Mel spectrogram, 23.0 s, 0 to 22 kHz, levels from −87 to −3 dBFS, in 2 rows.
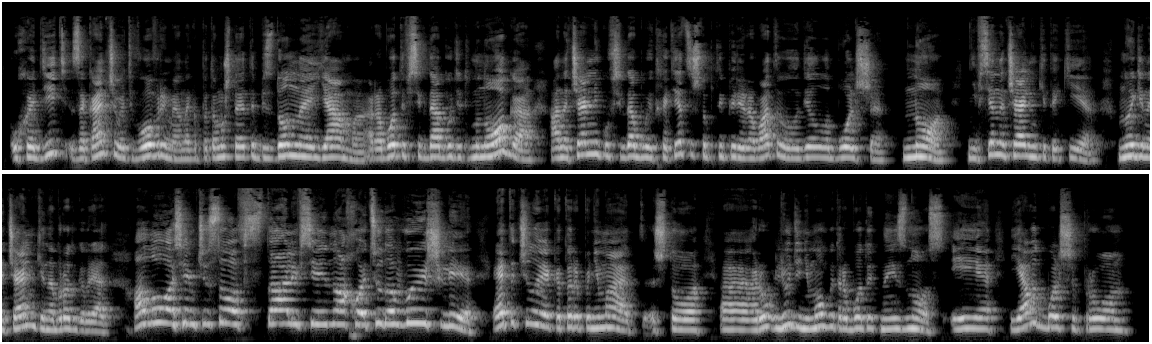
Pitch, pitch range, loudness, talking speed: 230 Hz, 215-265 Hz, -28 LUFS, 150 wpm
